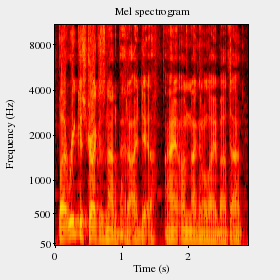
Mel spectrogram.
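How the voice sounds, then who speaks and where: A man's voice: lowish voice, lively intonation, very fast, soft background music. Stuffed-up man rambling on a game stream. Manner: rambling, self-correcting, chatty with viewers. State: stuffed up, clearing throat. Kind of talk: casual livestream commentary.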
